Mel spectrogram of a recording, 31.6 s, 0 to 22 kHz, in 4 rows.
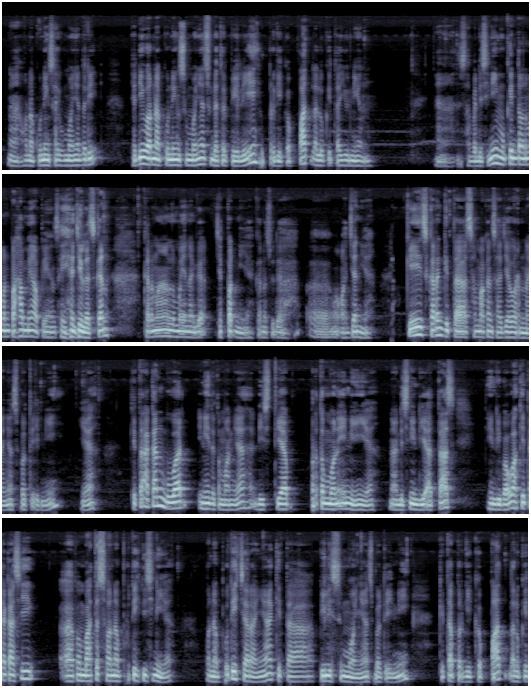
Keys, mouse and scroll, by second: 0.0 click, 5.0 click, 5.9 click, 7.1 ctrl+click, 7.5 ctrl+scroll down 2, 10.6 ctrl+scroll down 2, 11.1 ctrl+scroll up 2, 11.3-12.1 ctrl+scroll down 2, 12.1-12.7 scroll down 1, 14.1-15.3 drag, 16.9 click, 17.5 click, 18.2-19.1 ctrl+scroll up 6, 19.5 ctrl+scroll down 2, 19.8 ctrl+scroll up 2, 19.9 ctrl+scroll down 2, 20.4 ctrl+scroll up 2, 21.2-23.3 scroll up 2, 24.6-25.5 ctrl+scroll up 2, 27.1-28.7 ctrl+scroll down 3, 28.7-29.8 drag.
